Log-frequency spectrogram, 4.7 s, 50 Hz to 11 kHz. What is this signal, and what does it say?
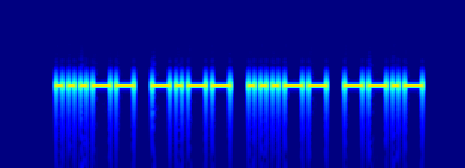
Morse code, heard as a keyed tone, about 20 wpm, 700 Hz. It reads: 3Y3Q
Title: Four Letter-Number Combinations - 20wpm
